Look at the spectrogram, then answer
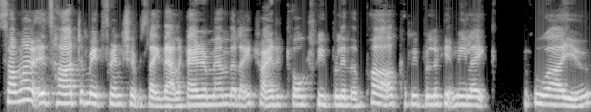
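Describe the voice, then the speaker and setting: A woman's medium-pitched voice in a British accent, with fairly even intonation and a very fast pace. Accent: British accent when speaking Sinhalese. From UK and Sri Lanka. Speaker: doctor. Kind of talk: casual chat.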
